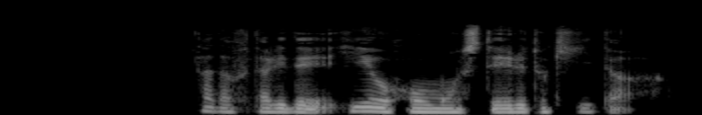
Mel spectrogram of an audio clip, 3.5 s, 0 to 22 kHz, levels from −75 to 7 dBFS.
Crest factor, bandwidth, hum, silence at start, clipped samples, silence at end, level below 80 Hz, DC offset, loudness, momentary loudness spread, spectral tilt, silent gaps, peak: 18 dB; 9.2 kHz; none; 1 s; under 0.1%; 0.2 s; -64 dBFS; under 0.1%; -29 LUFS; 13 LU; -5.5 dB/octave; none; -12 dBFS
